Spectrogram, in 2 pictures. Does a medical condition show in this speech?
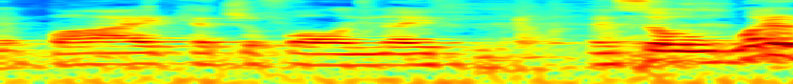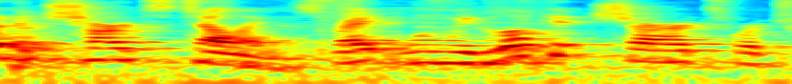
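No.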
